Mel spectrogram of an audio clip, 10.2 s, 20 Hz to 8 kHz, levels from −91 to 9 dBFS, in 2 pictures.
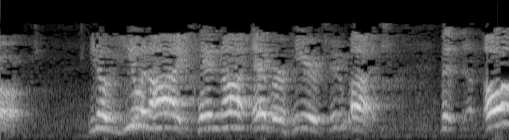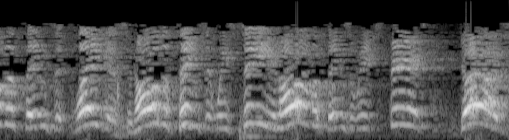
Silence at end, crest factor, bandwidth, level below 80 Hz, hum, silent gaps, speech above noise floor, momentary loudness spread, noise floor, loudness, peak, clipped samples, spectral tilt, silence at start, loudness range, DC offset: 0 s; 16 dB; 5 kHz; -64 dBFS; none; none; 38 dB; 15 LU; -53 dBFS; -15 LUFS; 0 dBFS; under 0.1%; -6.5 dB/octave; 0 s; 2 LU; under 0.1%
